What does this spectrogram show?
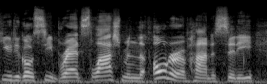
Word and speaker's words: Schlossmann: The name is Schlossmann. Schlossmann. No, people keep talking with the slush. The slush is with the snow. The Schloss is with the car dealership.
